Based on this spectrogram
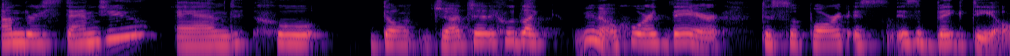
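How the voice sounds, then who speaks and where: A woman with a Polish accent speaks at a fairly slow pace in a fairly high pitch, with ordinary pitch variation and a dark, mellow tone. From Poland. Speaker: patient advocate. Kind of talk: testimony. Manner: halting.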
